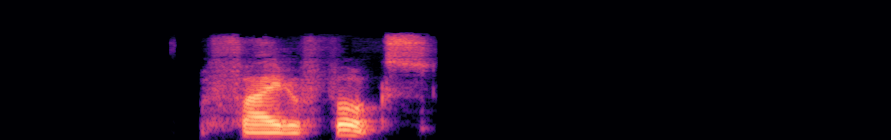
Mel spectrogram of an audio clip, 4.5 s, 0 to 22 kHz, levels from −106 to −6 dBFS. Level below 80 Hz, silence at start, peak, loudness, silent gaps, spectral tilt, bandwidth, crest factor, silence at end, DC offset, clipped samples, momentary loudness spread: -74 dBFS; 1.05 s; -4 dBFS; -20 LUFS; none; -4 dB/octave; 8.2 kHz; 22 dB; 2.35 s; under 0.1%; under 0.1%; 14 LU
